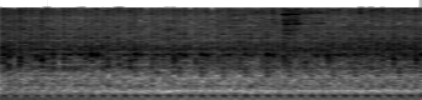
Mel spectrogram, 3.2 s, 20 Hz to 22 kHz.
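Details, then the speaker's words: Mitsubishi Panther diesel, warm at 81 °C after a 4 km drive, after fixing a coolant leak and fitting a thermostat: even, smooth diesel clatter at steady idle, exhaust smoke thinner than before; normal warm idle. "suara mesinnya halus buka tutup Isan Uli asapnya ini lebih tipis daripada kemarin ya"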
